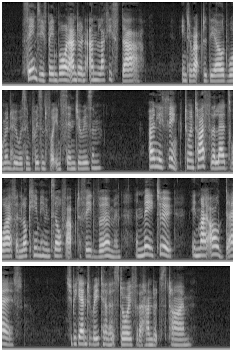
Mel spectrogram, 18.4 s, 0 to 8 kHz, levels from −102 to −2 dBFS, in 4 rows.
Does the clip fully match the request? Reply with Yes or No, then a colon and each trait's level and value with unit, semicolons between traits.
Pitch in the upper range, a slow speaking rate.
No: high, 220 Hz; average, 165 wpm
